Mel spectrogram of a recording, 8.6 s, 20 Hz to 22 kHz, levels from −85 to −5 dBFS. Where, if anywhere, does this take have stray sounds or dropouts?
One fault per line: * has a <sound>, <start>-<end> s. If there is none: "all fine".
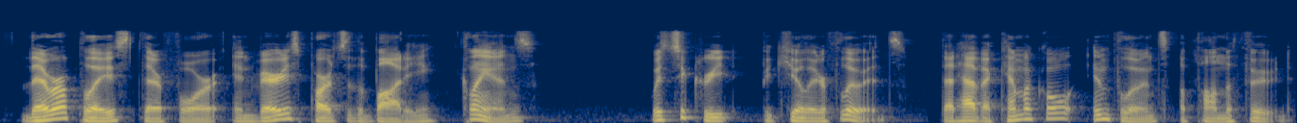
all fine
